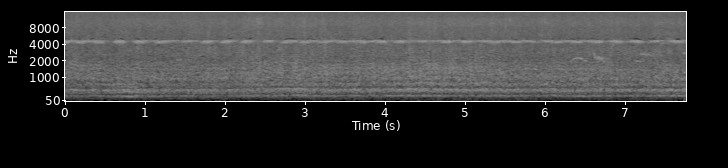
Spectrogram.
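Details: Continuous buzzing of many bees, a thick even drone without pauses, topped by a steady high whine, with faint short chirp-like marks scattered through it.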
